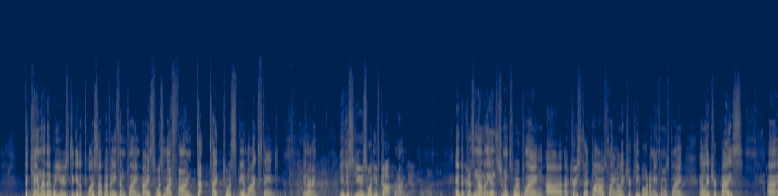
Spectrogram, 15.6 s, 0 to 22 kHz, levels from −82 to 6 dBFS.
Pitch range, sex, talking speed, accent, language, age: 180-230 Hz, male, 225 wpm, Australian, English, 40-59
